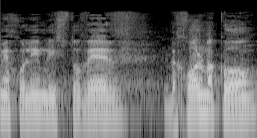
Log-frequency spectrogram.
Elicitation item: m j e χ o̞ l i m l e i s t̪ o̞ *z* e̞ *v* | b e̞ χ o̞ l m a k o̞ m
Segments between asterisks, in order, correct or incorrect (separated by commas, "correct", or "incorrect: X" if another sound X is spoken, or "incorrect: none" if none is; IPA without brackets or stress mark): incorrect: v, correct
